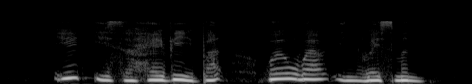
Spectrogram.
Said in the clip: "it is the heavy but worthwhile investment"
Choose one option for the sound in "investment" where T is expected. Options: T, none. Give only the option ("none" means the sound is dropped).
none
